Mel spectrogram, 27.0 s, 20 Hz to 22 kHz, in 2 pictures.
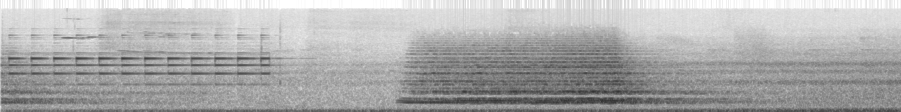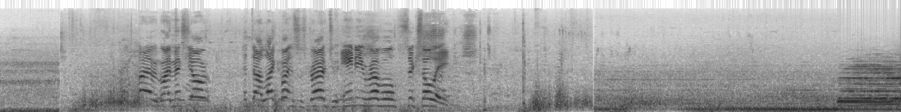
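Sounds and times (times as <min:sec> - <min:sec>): locomotive air horn blast: 0:00.0 - 0:02.3, 0:06.0 - 0:11.8, 0:26.0 - 0:27.0
crossing bell ringing: 0:00.0 - 0:04.8
low rumble: 0:22.4 - 0:26.9.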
